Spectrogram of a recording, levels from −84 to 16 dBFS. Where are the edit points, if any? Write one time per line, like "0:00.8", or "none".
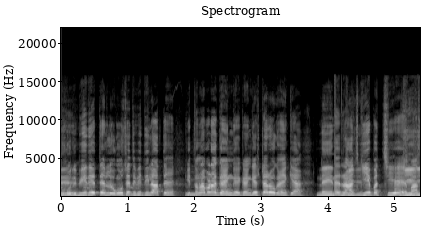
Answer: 0:04.1

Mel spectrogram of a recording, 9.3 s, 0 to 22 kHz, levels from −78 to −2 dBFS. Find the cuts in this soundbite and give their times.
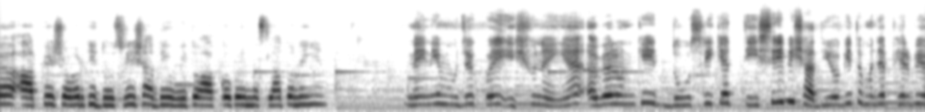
none

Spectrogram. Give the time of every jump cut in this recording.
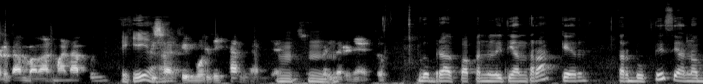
0:04.0

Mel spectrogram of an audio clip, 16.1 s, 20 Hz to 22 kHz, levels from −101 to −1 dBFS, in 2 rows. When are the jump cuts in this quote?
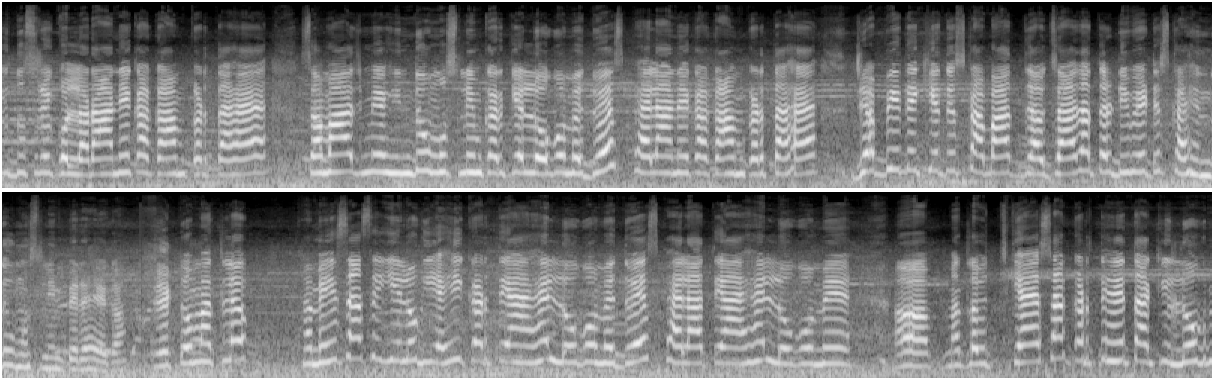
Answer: none

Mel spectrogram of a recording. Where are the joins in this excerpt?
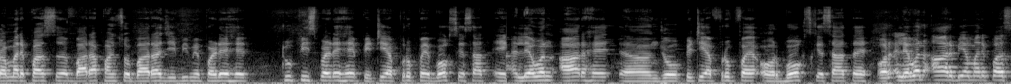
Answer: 0:05.1
0:08.7

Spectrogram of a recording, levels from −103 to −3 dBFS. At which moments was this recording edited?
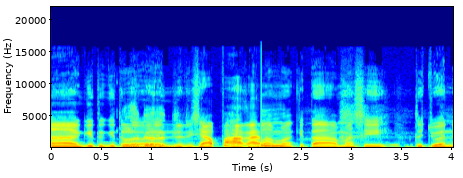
0:02.1

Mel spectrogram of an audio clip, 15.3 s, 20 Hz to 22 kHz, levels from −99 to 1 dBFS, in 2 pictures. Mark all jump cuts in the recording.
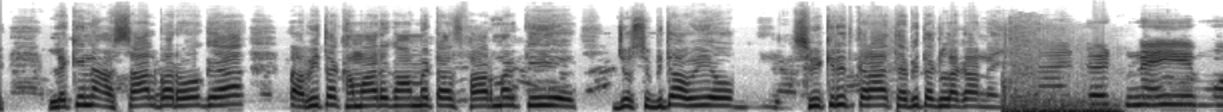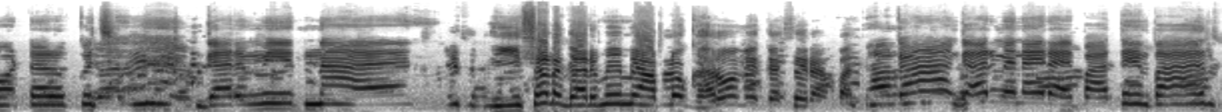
0:06.4

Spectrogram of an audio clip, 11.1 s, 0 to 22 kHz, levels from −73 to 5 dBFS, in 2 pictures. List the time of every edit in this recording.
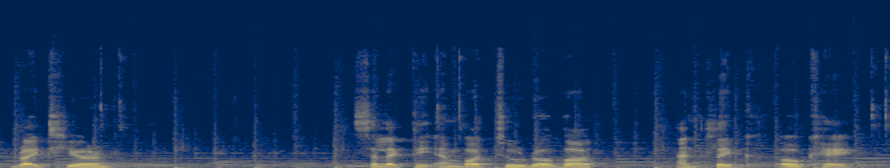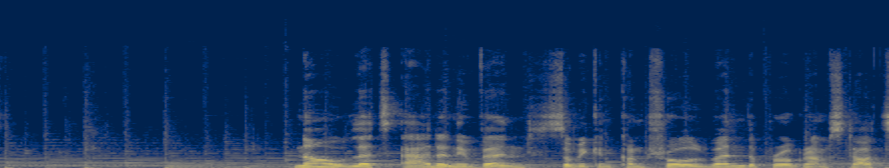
0:00.7
0:02.3

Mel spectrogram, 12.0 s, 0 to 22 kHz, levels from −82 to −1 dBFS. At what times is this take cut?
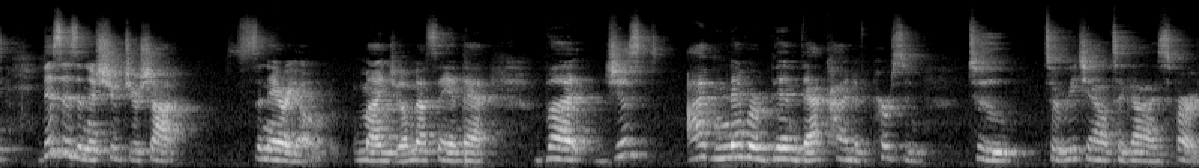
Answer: none

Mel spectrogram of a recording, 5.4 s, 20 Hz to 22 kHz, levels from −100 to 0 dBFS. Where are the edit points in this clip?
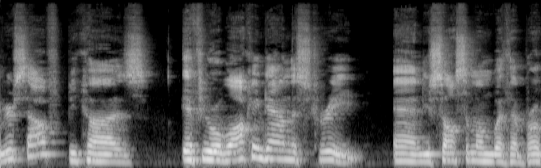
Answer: none

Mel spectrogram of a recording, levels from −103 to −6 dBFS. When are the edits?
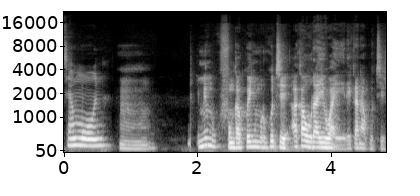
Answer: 0:01.8

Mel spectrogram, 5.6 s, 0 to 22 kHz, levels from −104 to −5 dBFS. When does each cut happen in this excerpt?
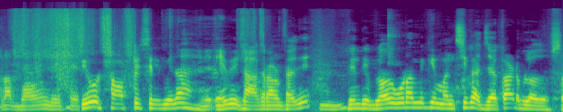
none

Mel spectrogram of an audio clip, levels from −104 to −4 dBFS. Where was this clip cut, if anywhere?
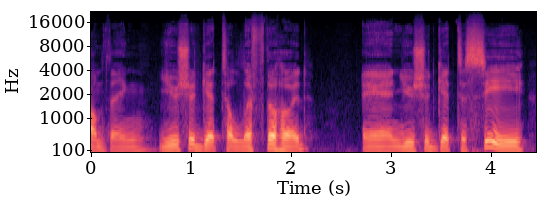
none

